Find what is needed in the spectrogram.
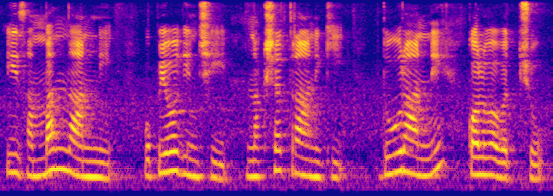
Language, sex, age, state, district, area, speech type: Telugu, female, 30-45, Andhra Pradesh, Krishna, urban, spontaneous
